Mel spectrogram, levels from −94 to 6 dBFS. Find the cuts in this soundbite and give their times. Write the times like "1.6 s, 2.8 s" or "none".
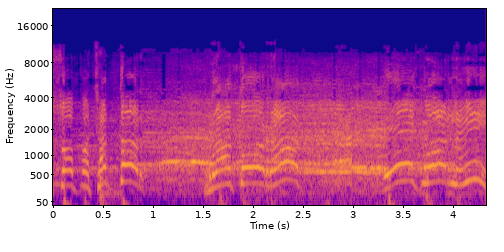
3.0 s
